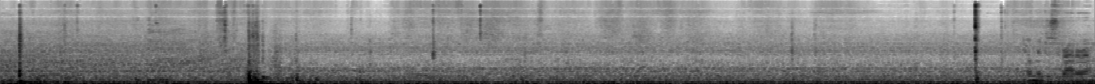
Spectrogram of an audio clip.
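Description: Tesla Cybertruck rolling slowly around a parking lot, a steady low road rumble and cabin hum with a brief thump near the start, while people talk inside over it.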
